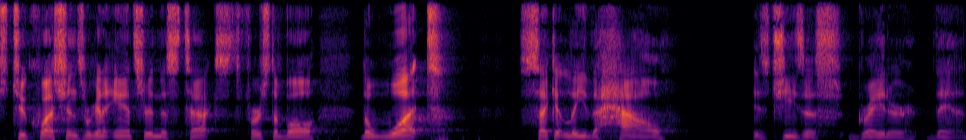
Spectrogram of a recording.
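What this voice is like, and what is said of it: Pittsburgh Yinzer accent. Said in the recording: “I know y'all can notice I'm from Pittsburgh. This Yinzer accent's”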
